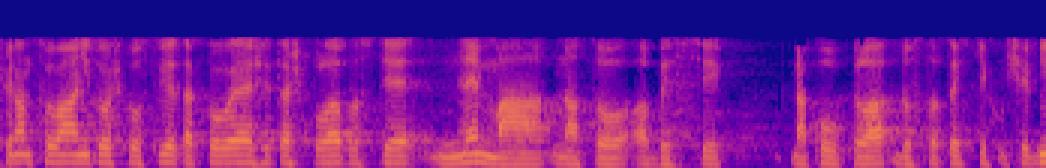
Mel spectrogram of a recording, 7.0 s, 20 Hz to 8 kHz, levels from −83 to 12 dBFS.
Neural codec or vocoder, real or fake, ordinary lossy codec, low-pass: codec, 44.1 kHz, 7.8 kbps, Pupu-Codec; fake; AAC, 16 kbps; 7.2 kHz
